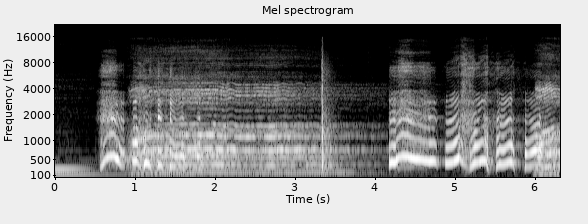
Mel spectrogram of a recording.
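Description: A woman sobbing and wailing in broken, rising-and-falling cries over soft background music.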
